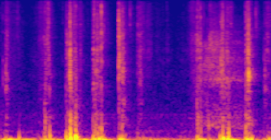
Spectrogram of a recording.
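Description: Tarot cards riffle and slap as they are shuffled and drawn, a run of short papery flicks and soft thumps at close range with brief pauses between them.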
